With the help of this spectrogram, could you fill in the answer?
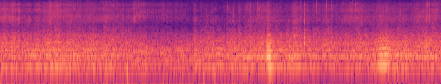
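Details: Low droning buzz from German wasps on a jam jar, quieter at first, then a sharp click and a louder swelling hum as a wasp passes close.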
